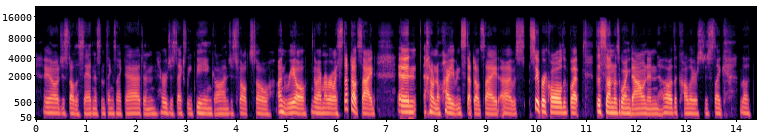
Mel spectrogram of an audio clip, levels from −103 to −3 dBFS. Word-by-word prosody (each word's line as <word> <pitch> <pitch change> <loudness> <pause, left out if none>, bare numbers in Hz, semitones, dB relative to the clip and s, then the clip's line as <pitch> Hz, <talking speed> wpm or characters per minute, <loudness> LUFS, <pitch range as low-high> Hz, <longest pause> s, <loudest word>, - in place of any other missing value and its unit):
you 165 - -5
know, 155 -1 -1
just 145 0 -13
all 150 -1 -1
the 130 - -8
sadness 140 +3 -7
and 145 - -11
things 145 -1 -10
like 140 -2 -9
that, 145 0 -4
and 135 0 -9
her 160 -2 -4
just 140 -4 -13
actually 145 -1 -8
being 145 -3 -3
gone 135 0 -7
just 135 -1 -15
felt 140 -5 -5
so 135 -4 -5 0.2
unreal. 155 -5 +2
Now, 170 -3 -4
I - - +1
remember 150 -1 0
I 140 - +1
stepped 275 - -1
outside, 145 -3 +4 0.5
and 180 -3 +6 0.2
I - - -4
don't 175 -4 +2
know 140 - -1
why 160 - +5
I - - +2
even 140 +1 -4
stepped 145 0 -2
outside, 135 0 -1
I 145 -2 -2
was 135 +2 -11
s 110 - -9
super 190 - +7
cold, 165 -2 +6
but 160 -1 +4 0.3
the 190 - +6
sun 170 -3 +4
was 160 +1 +1
going 150 -3 +2
down, 140 +1 +1
and, 135 +1 -5
huh, 155 +5 -1
the 160 +1 -6
colors 145 -1 -5
just 140 -1 -14
like 145 -3 -4 0.3
the 150 -2 -6
145 Hz, 220 wpm, -26 LUFS, 140-155 Hz, 0.5 s, super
